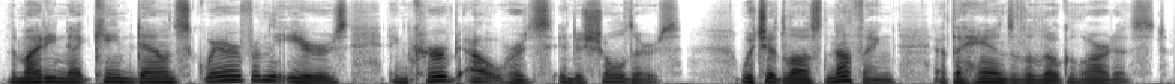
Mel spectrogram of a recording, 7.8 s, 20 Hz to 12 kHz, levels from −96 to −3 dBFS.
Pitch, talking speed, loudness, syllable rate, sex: 130 Hz, 190 wpm, -17 LUFS, 5.1 syllables/s, male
